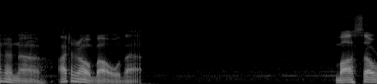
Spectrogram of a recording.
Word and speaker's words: Marcel: Marcel rhymes with incel.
